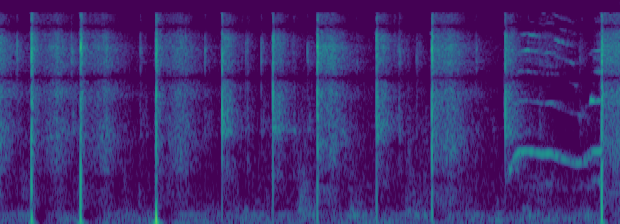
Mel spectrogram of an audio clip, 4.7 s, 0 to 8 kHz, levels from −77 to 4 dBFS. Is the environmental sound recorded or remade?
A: recorded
